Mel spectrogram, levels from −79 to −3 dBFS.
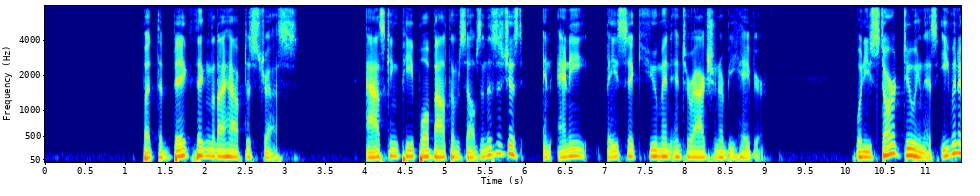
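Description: From start to finish there's a faint, steady buzz riding on the speech at 25 Hz, which is the classic sign of a resampler restarted on every block. The audio was converted in 40 ms chunks, apparently from 48 kHz down to 16 kHz, and each chunk was handled in isolation, so the filter had no real neighbouring samples at the edges. Each seam leaves a tiny tick, and at that rate they fuse into a buzz that drops away whenever the speech pauses.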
